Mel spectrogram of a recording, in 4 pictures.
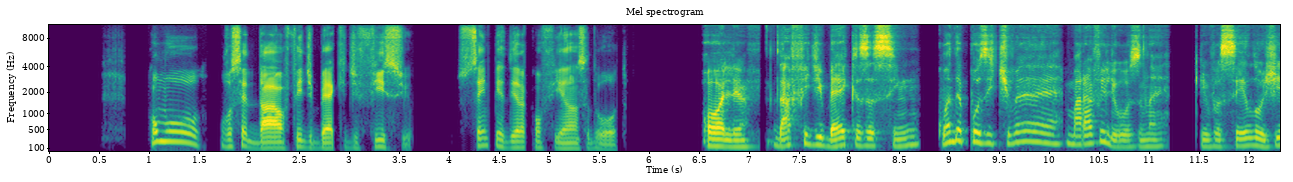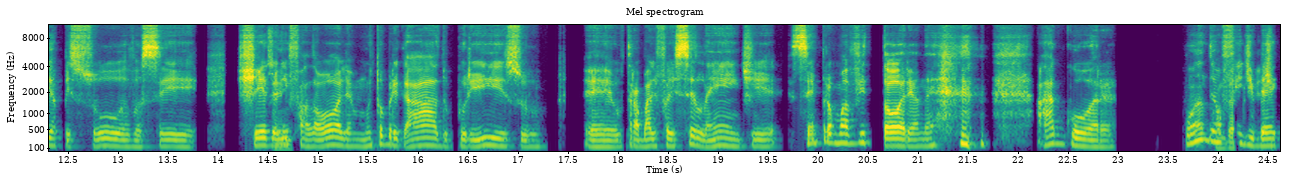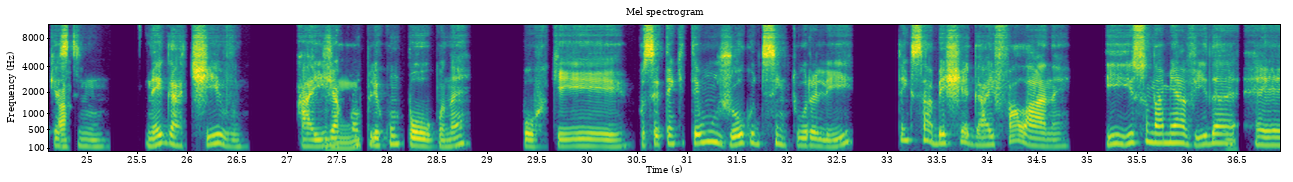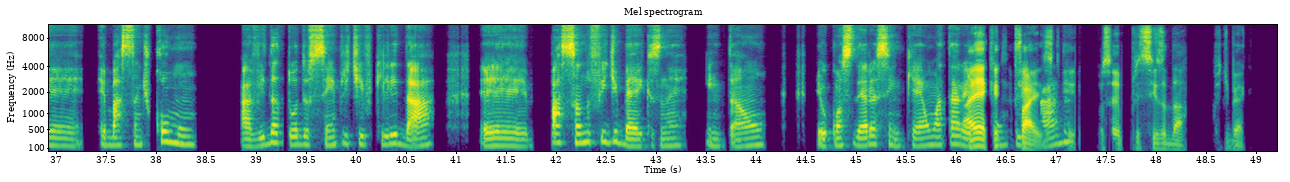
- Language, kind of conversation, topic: Portuguese, podcast, Como dar um feedback difícil sem perder a confiança da outra pessoa?
- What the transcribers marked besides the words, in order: other background noise; laugh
